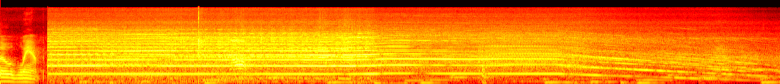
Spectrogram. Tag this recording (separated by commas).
Speech, inside a large room or hall, Music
